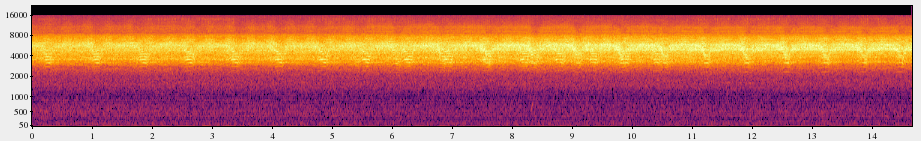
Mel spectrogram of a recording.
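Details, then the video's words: Southern summer evening chorus of cicadas deep in the woods, a constant loud high buzz with rhythmic pulsing swells repeated about three times a second. "Southern Evening Summer Cicada Symphony"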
